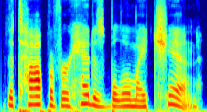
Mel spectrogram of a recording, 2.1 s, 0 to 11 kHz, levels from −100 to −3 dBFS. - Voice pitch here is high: Yes, high, 200 Hz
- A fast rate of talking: Yes, fast, 260 wpm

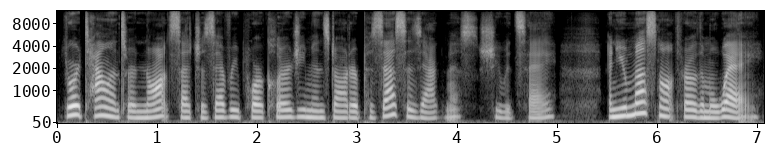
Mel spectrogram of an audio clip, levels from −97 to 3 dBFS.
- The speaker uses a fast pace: No, average, 185 wpm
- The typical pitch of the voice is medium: No, high, 210 Hz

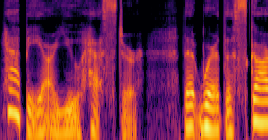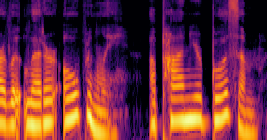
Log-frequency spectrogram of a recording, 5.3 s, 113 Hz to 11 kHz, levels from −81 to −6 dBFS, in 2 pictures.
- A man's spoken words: No, female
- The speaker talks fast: No, average, 145 wpm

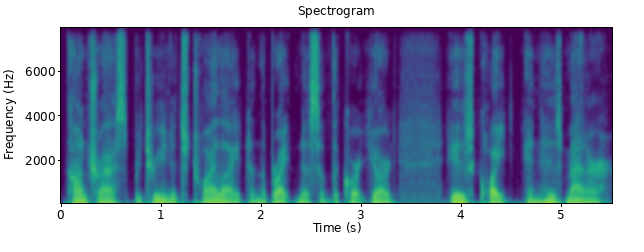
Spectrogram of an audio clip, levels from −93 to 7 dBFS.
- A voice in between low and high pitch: No, low, 125 Hz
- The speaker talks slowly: No, average, 175 wpm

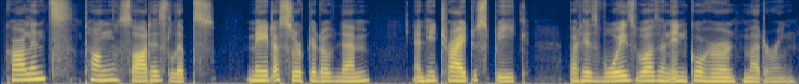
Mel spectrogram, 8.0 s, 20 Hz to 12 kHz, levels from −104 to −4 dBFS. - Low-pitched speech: No, medium, 170 Hz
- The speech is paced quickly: No, average, 160 wpm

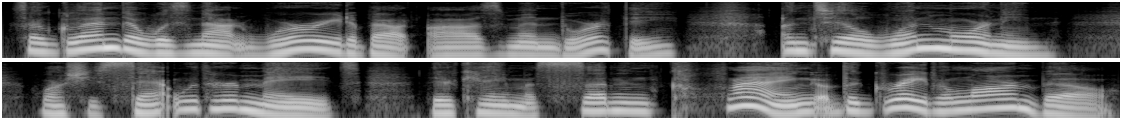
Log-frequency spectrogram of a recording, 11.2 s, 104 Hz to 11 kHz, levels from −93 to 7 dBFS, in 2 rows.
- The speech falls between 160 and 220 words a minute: No, average, 150 wpm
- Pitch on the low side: No, medium, 170 Hz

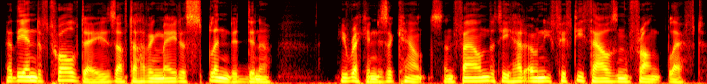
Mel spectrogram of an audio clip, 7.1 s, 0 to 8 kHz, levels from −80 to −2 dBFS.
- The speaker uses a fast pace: Yes, fast, 220 wpm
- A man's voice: Yes, male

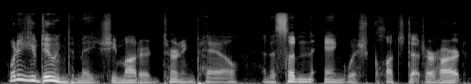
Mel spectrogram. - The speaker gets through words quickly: Yes, fast, 230 wpm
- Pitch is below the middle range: Yes, low, 110 Hz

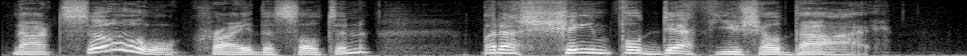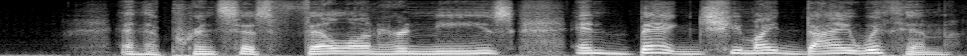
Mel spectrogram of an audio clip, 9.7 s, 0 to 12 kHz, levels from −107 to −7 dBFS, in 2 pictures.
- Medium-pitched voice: Yes, medium, 150 Hz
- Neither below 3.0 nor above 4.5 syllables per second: Yes, 4.1 syllables/s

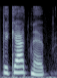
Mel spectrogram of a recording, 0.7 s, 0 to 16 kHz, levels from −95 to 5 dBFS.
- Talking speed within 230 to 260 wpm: Yes, fast, 250 wpm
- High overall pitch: Yes, high, 235 Hz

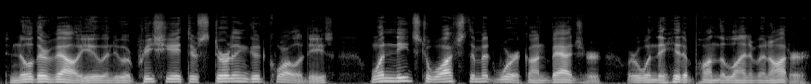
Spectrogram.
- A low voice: Yes, low, 105 Hz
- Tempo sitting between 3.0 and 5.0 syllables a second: No, 5.5 syllables/s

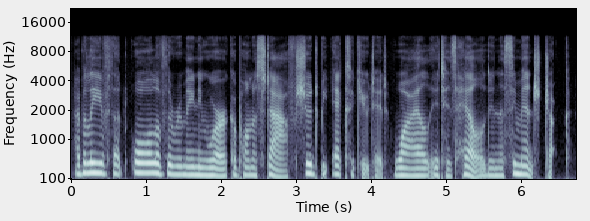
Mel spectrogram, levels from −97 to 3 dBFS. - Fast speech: No, average, 195 wpm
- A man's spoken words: No, female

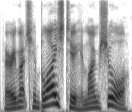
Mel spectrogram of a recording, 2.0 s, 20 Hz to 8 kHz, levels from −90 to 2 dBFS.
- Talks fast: Yes, fast, 210 wpm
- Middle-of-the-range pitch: Yes, medium, 150 Hz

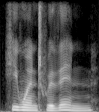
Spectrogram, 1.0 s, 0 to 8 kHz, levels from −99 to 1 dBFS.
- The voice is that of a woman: Yes, female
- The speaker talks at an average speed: Yes, average, 180 wpm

